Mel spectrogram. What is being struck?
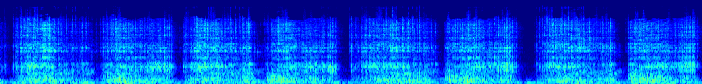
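Plastic studded tumbler.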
